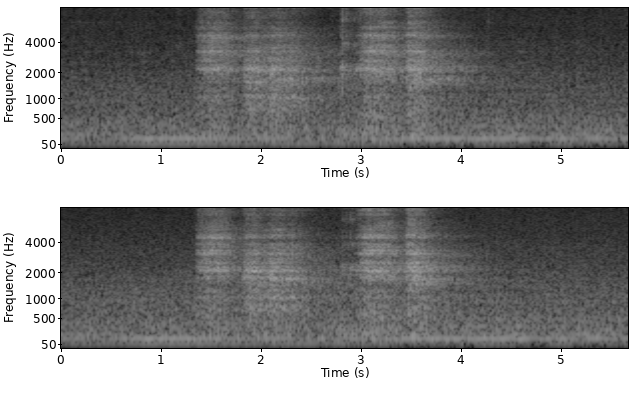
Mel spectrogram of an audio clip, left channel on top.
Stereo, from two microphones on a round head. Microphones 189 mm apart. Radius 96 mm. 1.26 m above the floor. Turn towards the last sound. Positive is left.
turn(degrees=60)  # may be behind; listen again after turning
